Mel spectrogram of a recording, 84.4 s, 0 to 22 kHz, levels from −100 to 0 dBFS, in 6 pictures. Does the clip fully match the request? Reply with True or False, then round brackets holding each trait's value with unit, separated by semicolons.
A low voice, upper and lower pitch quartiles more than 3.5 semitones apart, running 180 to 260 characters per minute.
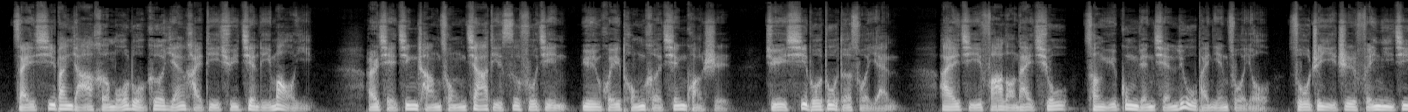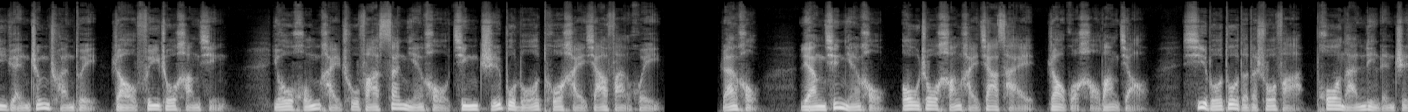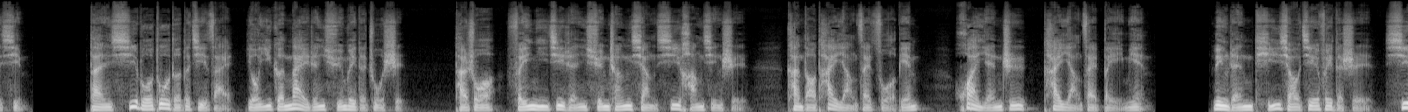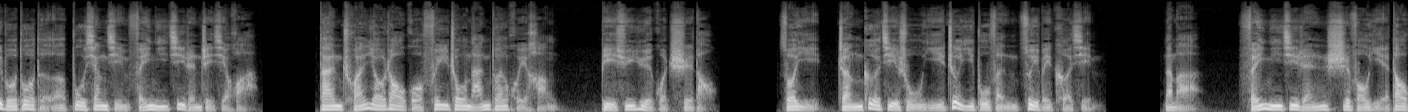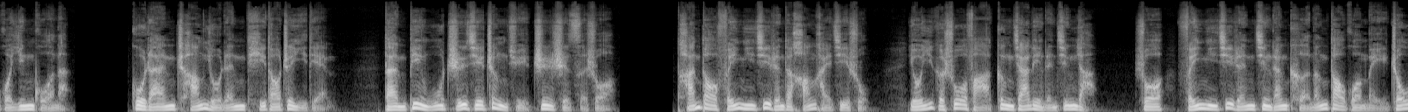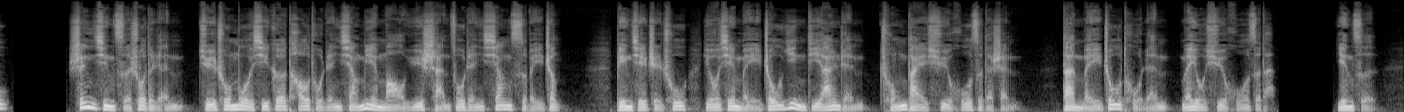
True (100 Hz; 5.3 semitones; 245 characters per minute)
